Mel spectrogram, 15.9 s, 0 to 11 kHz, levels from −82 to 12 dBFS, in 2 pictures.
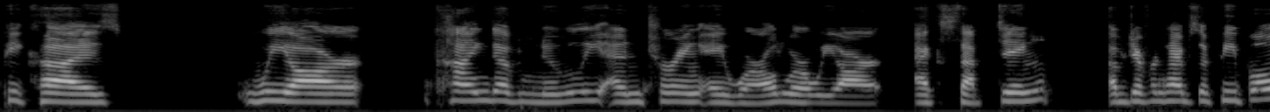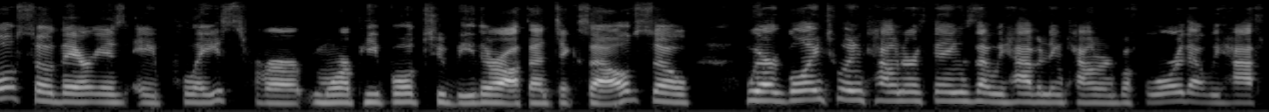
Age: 20-39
